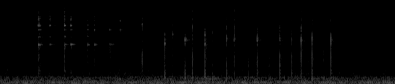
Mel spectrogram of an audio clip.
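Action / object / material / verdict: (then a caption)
tap / small glass bottle with screw cap / glass / none. Long painted fingernails tap on the screw cap and body of a small, full, dark glass bottle of blueberry juice held in the hands. About twenty quick, bright clicks and clinks ring briefly at high pitch over a low, steady background hum.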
